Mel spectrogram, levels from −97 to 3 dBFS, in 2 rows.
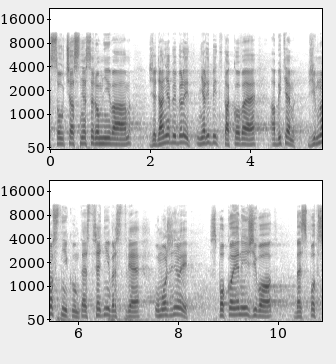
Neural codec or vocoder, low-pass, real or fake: none; 10.8 kHz; real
